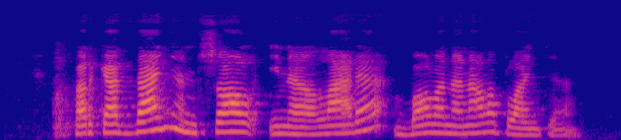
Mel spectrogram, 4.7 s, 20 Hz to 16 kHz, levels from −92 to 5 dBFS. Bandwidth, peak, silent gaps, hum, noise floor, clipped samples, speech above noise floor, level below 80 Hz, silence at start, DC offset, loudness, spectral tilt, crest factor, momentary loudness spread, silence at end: 11 kHz; -12 dBFS; none; none; -53 dBFS; under 0.1%; 21 dB; -78 dBFS; 0.4 s; under 0.1%; -32 LUFS; -6 dB/octave; 20 dB; 13 LU; 0.35 s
